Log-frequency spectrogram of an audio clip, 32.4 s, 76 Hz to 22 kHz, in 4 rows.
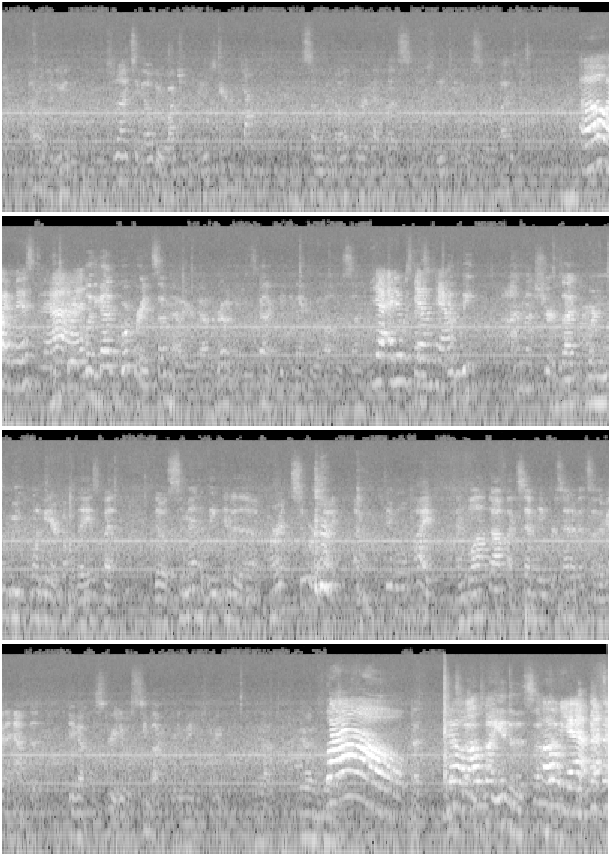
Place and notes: Occidental Ave. S, Seattle, WA, USA - Street Headaches (Underground Tour 2)
Just east of former butcher shop. Following a historical overview of street-level reconfiguration, tourist relates recent news story about cement poured into sewer pipe. A nearby compressor pumps out water. "Bill Speidel's Underground Tour" with tour guide Patti A. Stereo mic (Audio-Technica, AT-822), recorded via Sony MD (MZ-NF810).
